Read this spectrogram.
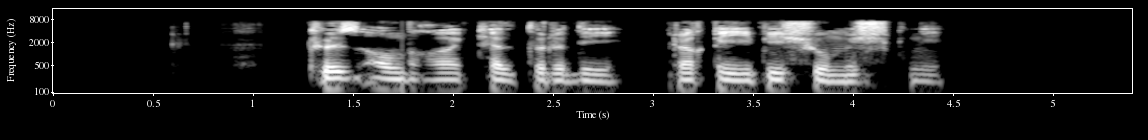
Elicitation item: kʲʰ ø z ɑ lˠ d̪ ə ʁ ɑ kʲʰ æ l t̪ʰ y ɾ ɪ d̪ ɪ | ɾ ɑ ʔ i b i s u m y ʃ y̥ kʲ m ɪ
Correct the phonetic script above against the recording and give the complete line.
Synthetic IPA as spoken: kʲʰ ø z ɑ lˠ d̪ ə ʁ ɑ kʲʰ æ l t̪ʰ y ɾ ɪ d̪ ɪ | ɾ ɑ q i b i ʃ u m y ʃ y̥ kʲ n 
